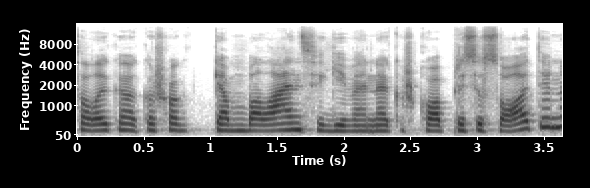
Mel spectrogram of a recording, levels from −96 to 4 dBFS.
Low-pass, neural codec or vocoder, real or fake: 14.4 kHz; vocoder, 44.1 kHz, 128 mel bands every 256 samples, BigVGAN v2; fake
